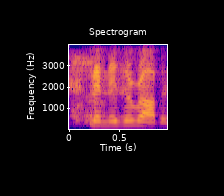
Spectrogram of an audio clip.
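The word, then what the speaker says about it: Les Misérables: Les Miserables is how you say it. Can you say it? – Miss Miserables. – Say Les Miserables. – Les Miserables. – Okay, that's close enough.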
